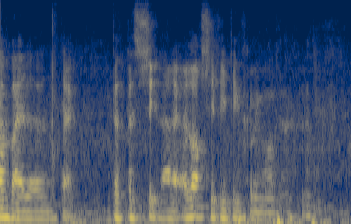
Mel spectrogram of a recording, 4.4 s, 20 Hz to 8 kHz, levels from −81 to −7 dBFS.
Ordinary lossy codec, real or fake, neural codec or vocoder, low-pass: none; fake; codec, 16 kHz, 4 kbps, FreqCodec, smaller model; none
